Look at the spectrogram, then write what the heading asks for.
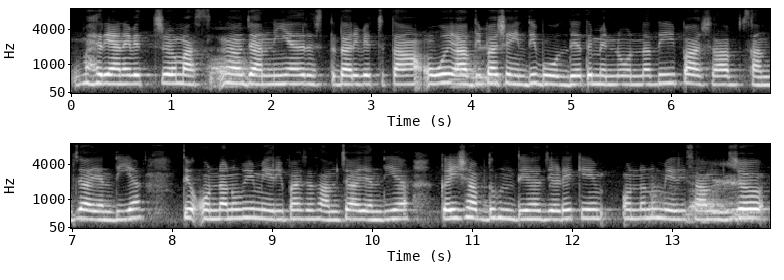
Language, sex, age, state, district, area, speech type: Punjabi, female, 18-30, Punjab, Bathinda, rural, spontaneous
